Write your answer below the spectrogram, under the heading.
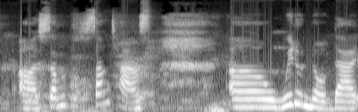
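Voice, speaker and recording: A woman with a Vietnamese accent and lively intonation, music in the background. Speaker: university student. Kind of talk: podcast interview. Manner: halting.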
